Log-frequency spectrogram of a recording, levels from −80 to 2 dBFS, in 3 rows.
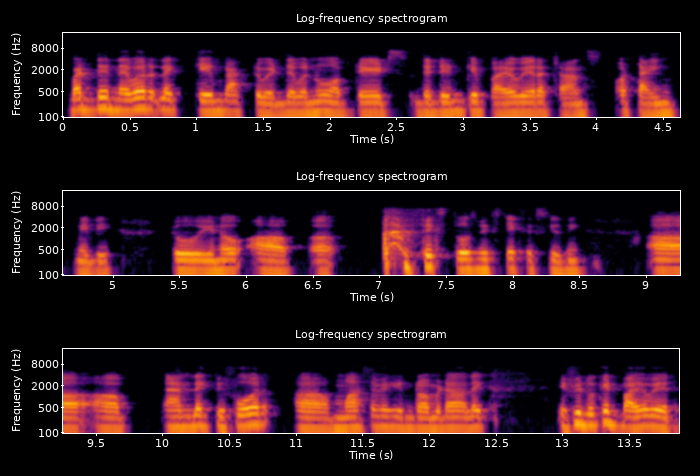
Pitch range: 125-140 Hz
